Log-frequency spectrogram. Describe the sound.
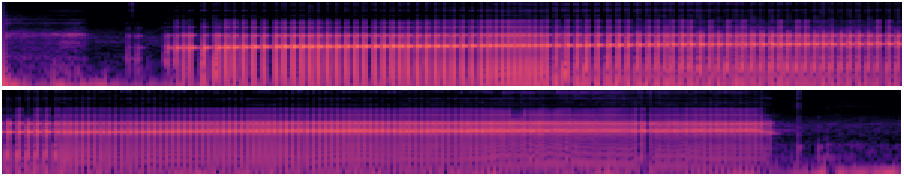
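A voice imitates a horror movie villain's growl as one loud, guttural, burp-like tone held for about five seconds. Its pitch creeps slightly upward before it cuts off abruptly.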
